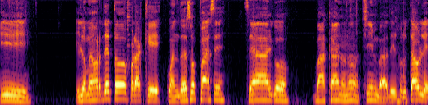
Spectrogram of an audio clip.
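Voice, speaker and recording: Very slowly and at a very even loudness, a man speaks with fairly even intonation. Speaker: urban music artist. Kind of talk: casual chat.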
